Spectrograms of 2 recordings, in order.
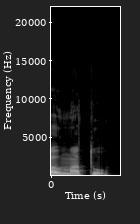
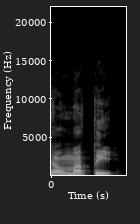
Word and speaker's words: Алматы: такую момента обратил а девушка говорит в алмату правильно говорить алматы но она живет уже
